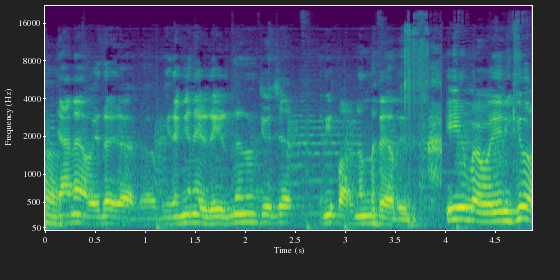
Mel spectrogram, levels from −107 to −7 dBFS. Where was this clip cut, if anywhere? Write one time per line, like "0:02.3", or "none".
0:03.8

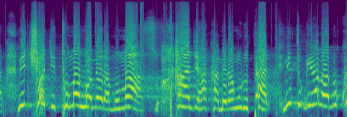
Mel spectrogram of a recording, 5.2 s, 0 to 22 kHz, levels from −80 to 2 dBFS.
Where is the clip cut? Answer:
0:04.1

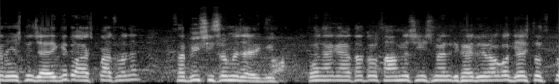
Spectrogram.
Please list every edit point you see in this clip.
0:03.2

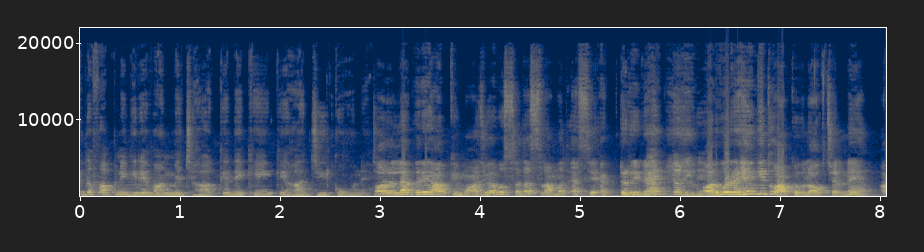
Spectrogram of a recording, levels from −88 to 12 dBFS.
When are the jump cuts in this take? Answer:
0:02.9

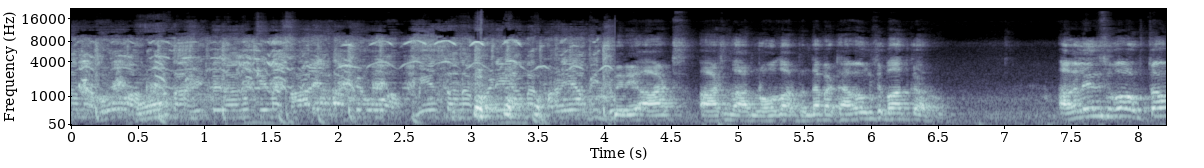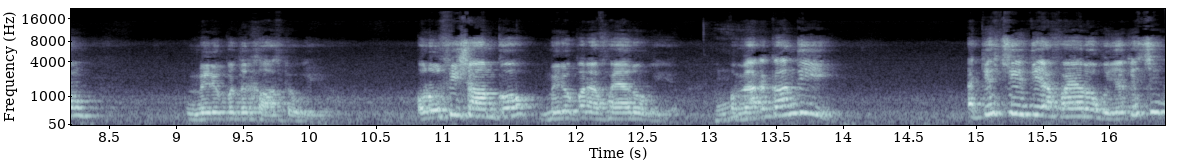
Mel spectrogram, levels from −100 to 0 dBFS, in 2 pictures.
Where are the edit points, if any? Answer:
0:04.1

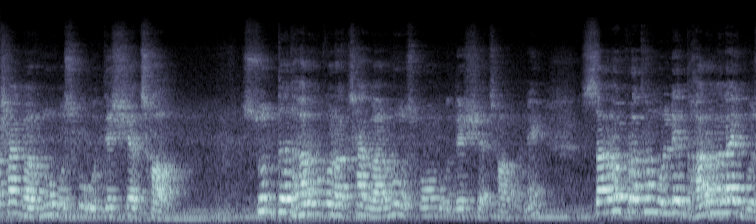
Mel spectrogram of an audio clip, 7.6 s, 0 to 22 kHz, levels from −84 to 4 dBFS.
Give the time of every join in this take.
none

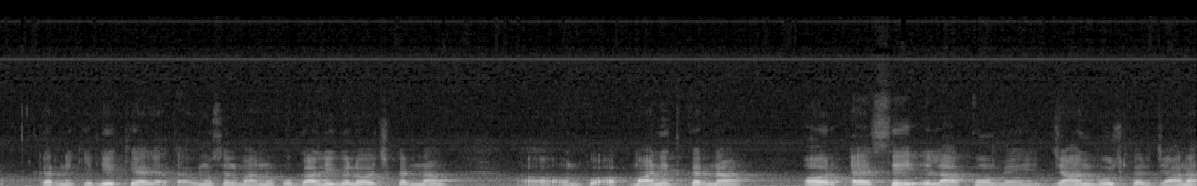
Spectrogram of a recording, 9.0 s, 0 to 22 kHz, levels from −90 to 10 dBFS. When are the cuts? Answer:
0:01.5

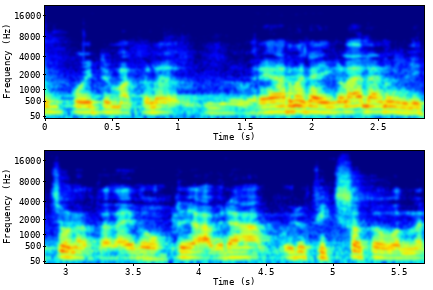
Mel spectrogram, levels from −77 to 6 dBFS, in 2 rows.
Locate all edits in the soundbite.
0:03.8

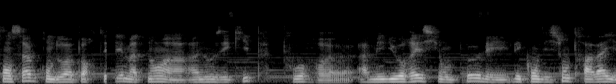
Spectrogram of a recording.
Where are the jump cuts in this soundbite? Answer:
none

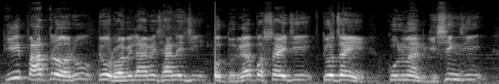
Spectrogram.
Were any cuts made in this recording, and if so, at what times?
0:00.9
0:02.1
0:03.1

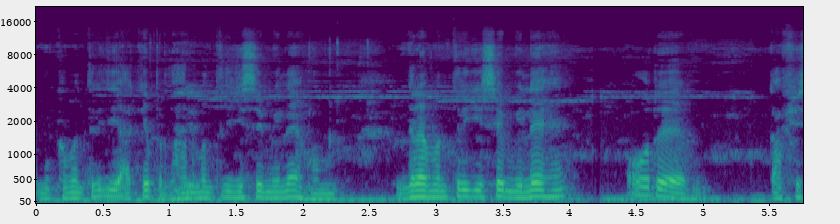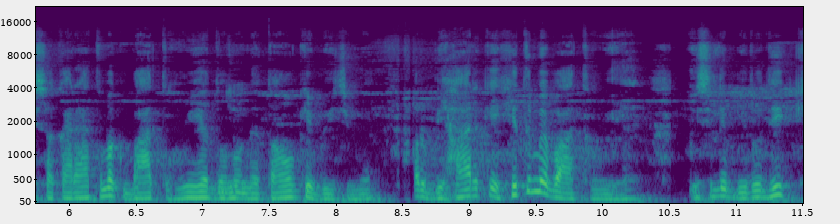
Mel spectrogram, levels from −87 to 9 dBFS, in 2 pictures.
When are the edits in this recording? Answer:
none

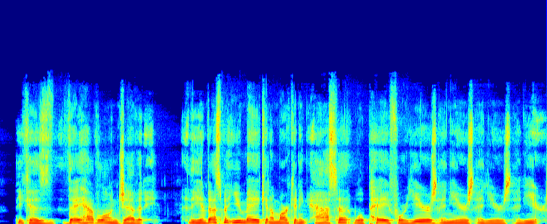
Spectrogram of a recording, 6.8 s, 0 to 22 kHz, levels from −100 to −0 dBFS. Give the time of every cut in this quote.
0:02.2

